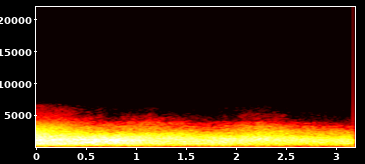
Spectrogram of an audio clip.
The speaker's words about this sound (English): I'm hitting the main road here, so you'll hear some cars.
